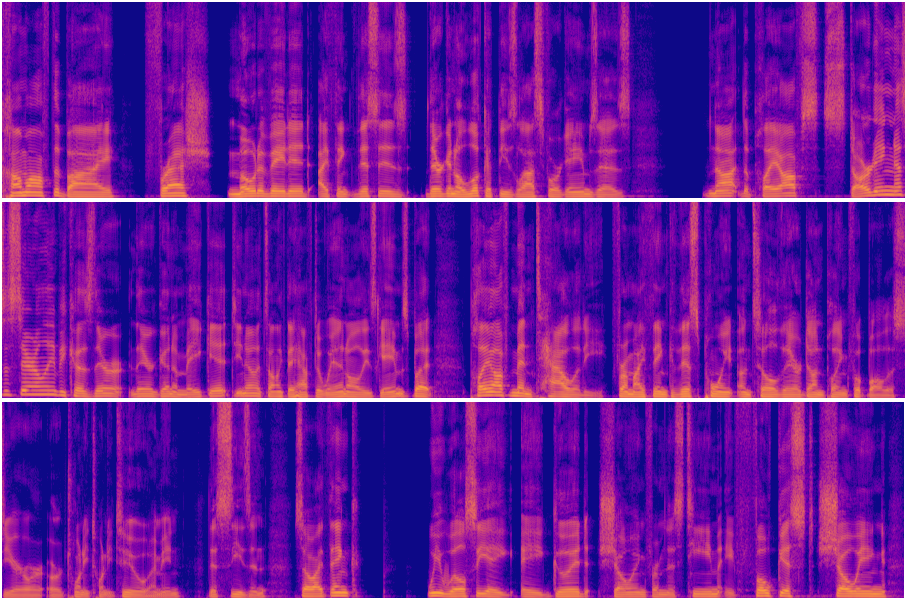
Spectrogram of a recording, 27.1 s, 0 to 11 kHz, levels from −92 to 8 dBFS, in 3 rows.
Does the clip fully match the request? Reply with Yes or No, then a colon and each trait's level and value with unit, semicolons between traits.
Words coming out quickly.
No: average, 175 wpm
